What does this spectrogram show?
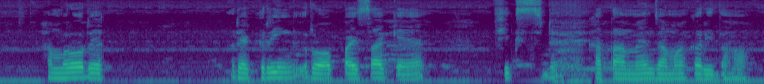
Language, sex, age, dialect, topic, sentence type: Maithili, male, 18-24, Angika, banking, statement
